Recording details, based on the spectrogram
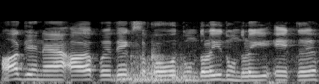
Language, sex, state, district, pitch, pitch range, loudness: Hindi, female, Haryana, Jhajjar, 210 Hz, 200-215 Hz, -13 LUFS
